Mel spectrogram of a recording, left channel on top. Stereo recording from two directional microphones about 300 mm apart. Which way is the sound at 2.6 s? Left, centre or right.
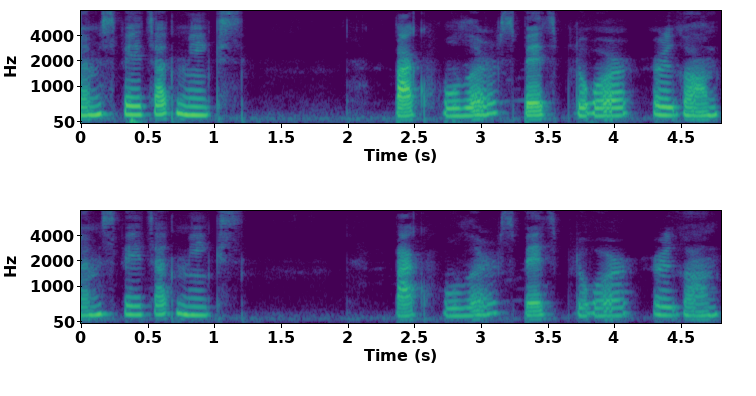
Centre.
